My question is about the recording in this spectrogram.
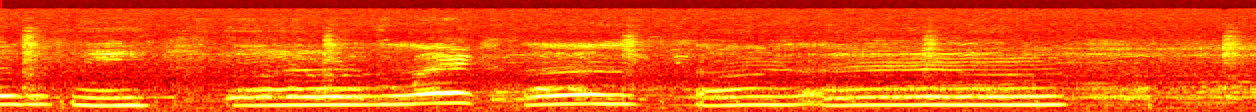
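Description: A female voice singing a slow pop ballad solo, in several held notes with small slides between them and a short breath break about a second in and near the end.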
